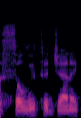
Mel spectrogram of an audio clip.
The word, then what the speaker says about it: salutogenic: Okay, salute, think salute. Okay, so just remind me, your daughter's going to the military, think salute. It's like 5 syllables.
